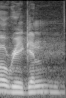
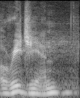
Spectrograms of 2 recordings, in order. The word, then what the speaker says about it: O'Regan: So I'm O'Regan, or as I like to go by in Armenia, O'Regian.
